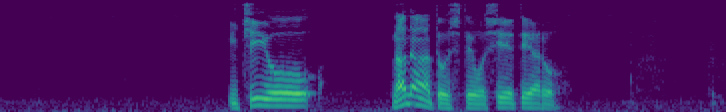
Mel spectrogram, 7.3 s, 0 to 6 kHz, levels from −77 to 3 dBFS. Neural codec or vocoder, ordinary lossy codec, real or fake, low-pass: codec, 16 kHz, 8 kbps, FreqCodec, larger model; none; fake; 5.4 kHz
